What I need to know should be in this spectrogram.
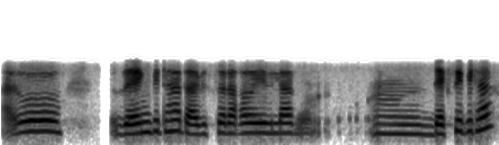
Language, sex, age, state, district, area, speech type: Assamese, female, 30-45, Assam, Dhemaji, rural, conversation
